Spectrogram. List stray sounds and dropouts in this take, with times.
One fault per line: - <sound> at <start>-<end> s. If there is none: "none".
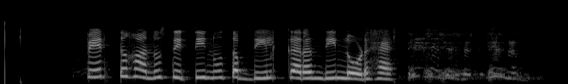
- throat clearing at 4.1-5.3 s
